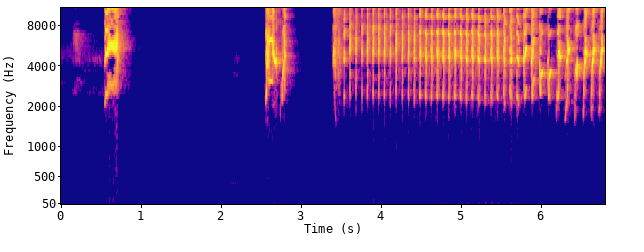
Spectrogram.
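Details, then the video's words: Lovebird in fighter mood: two short sharp squeaks separated by silence, followed by a rapid ngekek chatter of buzzy high notes that speeds up and grows louder. "Love Bird Ngekek Panjang"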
